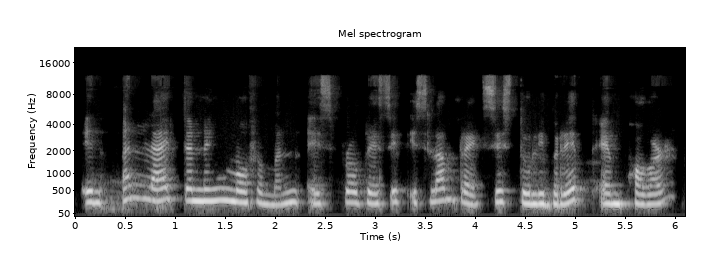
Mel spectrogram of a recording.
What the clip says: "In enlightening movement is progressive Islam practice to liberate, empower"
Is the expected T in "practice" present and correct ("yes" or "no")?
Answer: no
